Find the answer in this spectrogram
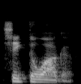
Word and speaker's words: Cheektowaga: names yes it is yes how is it pronounced it's cheektowaga okay yeah i like when i learned something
